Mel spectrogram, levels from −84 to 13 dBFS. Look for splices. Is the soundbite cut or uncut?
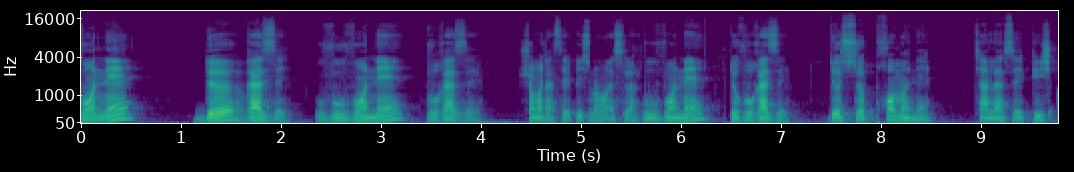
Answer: cut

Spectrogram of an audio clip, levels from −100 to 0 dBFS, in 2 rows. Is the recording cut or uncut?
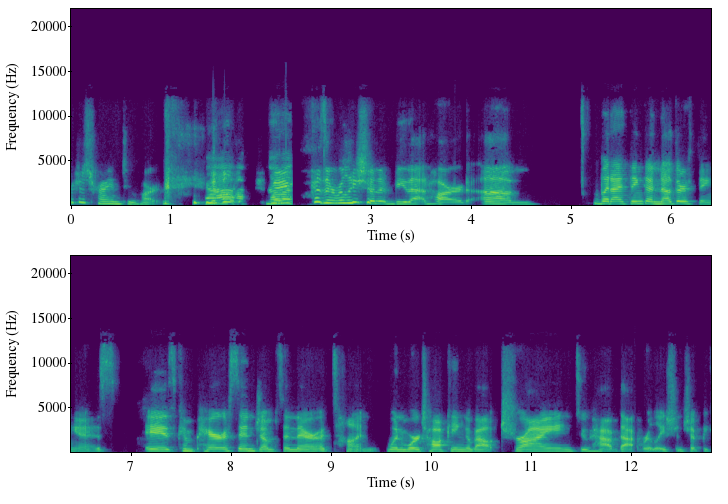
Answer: cut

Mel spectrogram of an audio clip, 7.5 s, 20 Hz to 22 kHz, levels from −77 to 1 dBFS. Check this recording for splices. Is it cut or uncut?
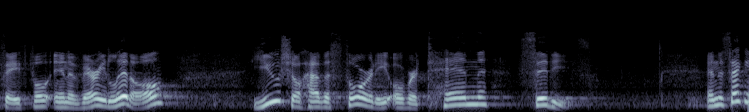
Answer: uncut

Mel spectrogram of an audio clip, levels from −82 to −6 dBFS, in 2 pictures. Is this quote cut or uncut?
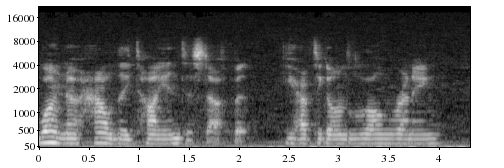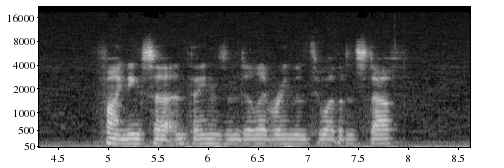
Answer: cut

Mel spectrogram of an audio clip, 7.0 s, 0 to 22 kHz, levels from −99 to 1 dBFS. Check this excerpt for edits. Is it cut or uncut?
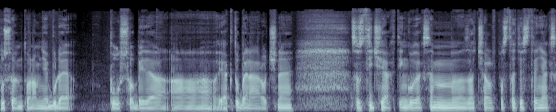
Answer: uncut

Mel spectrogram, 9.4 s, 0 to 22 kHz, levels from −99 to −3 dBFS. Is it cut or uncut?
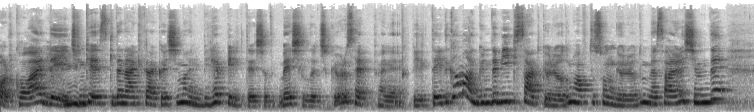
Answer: cut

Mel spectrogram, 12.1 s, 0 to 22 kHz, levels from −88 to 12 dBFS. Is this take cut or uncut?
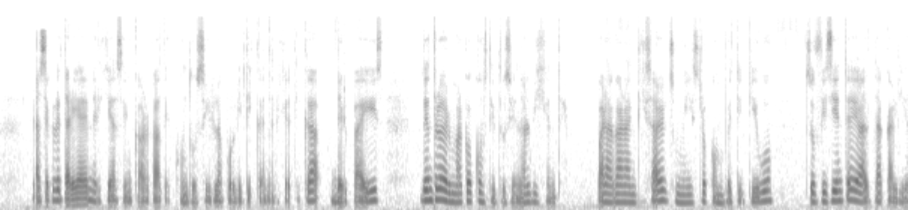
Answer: uncut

